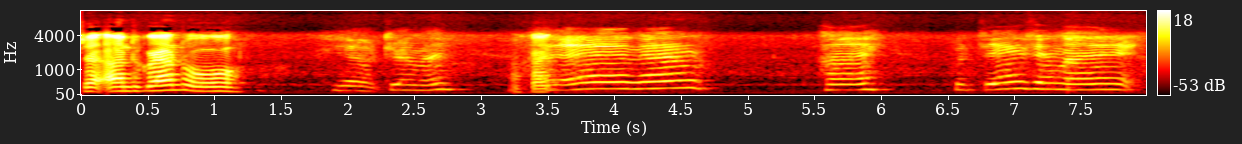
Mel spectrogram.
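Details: Speech of a boy with cri du chat syndrome.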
